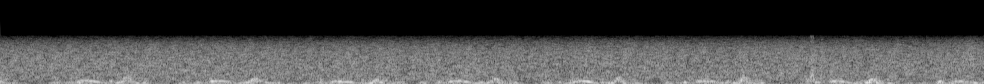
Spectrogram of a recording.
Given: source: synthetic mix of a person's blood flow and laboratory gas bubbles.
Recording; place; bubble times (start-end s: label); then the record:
Doppler ultrasound of blood flow; precordium
8.02-8.20 s: bubbles
From the record:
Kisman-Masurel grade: 112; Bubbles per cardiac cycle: 1 to 2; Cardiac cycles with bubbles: 1 to 10%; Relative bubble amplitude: moderate (0.250 to 0.450); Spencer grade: 1 (occasional bubble signal discernible with the cardiac motion signal, with majority of cardiac periods free of bubbles); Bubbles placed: anywhere in the cardiac cycle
